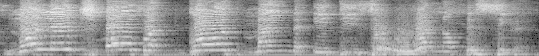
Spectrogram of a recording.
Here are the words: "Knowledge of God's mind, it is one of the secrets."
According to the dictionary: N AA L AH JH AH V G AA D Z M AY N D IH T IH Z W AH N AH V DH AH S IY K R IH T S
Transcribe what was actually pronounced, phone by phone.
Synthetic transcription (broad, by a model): N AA L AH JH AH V G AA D M AY N D IH T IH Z W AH N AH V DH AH S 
